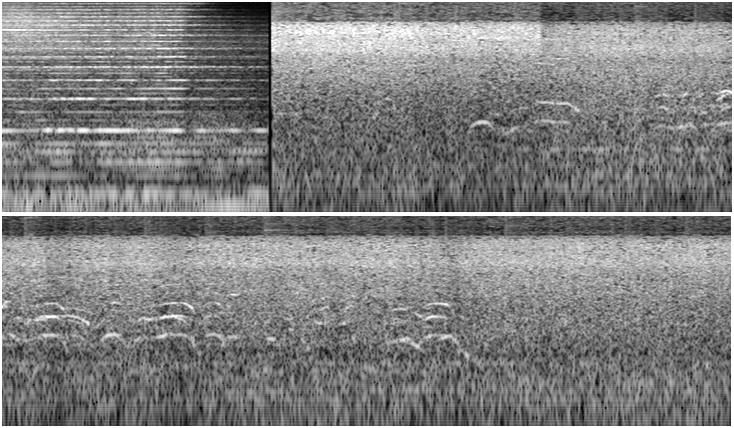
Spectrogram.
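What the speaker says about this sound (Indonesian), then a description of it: "Banjir lahar dingin Gunung Merapi menerjang aliran Sungai Senowo, Magelang, Jawa Tengah." A cold lahar flood from Mount Merapi rushes down the Senowo River in Magelang, Central Java, a loud continuous roar of churning water and debris with wind buffeting the microphone, after a brief tonal broadcast sound at the start.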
